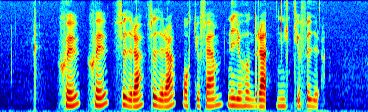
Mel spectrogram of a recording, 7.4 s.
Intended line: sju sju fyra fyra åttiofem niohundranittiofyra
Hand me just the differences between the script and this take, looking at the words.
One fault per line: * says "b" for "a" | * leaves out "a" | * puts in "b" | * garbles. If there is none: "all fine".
all fine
